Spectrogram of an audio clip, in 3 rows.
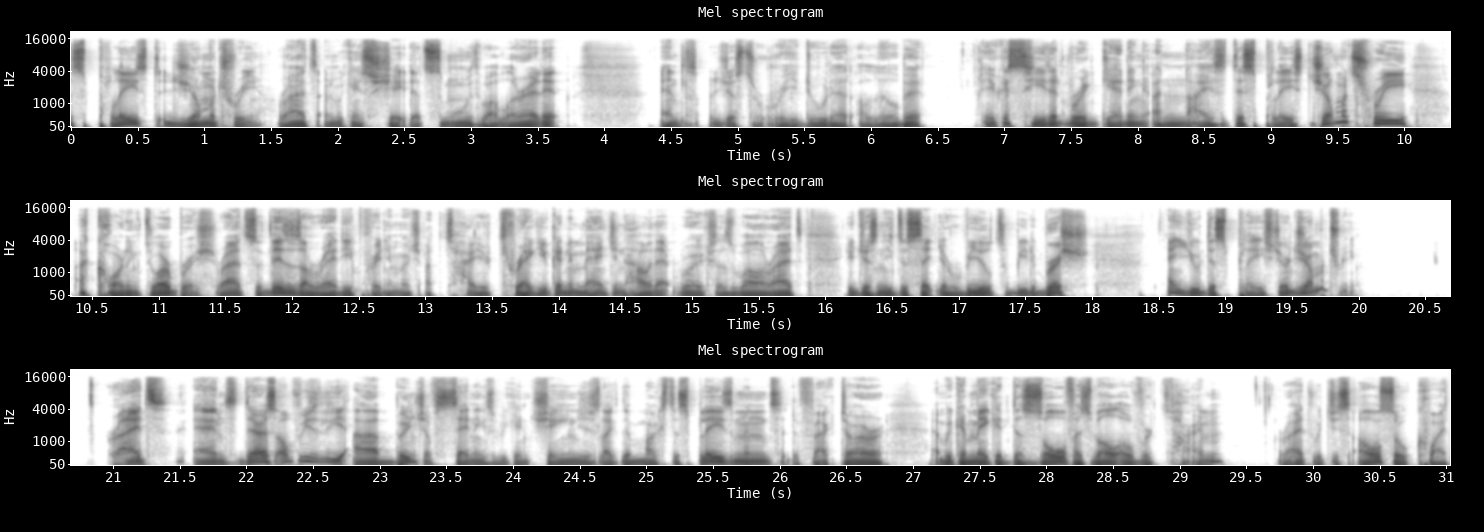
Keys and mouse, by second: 1.4 space, 1.7 click, 2.0 right click, 4.7 click, 5.1 space, 5.4 click, 5.7 g, 11.8 space, 12.3 shift+middle click, 17.4 middle click, 19.4 click, 27.6 click, 28.8 click.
